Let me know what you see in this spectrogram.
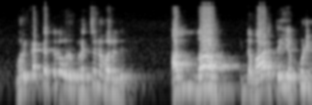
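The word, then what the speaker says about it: الله: சதக்கத்துல்லா அப்பா சொன்னாங்க இதுல ரெண்டு லாம் வருது. அதனால இது வந்து இந்த ரெண்டு லாம் வர்றதுனால லாம் மாதிரியும் உச்சரிக்க கூடாது. லாது மாதிரியும் உச்சரிக்க கூடாது. ரெண்டுக்கும் நடுநிலையாகதான் உச்சரிக்க வேண்டும் என்று பிரச்சனை.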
